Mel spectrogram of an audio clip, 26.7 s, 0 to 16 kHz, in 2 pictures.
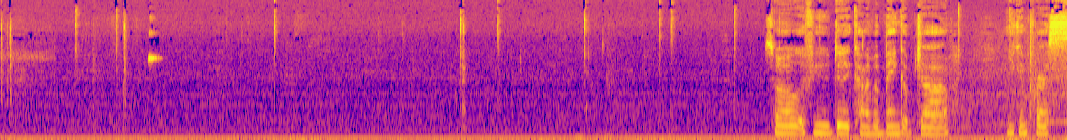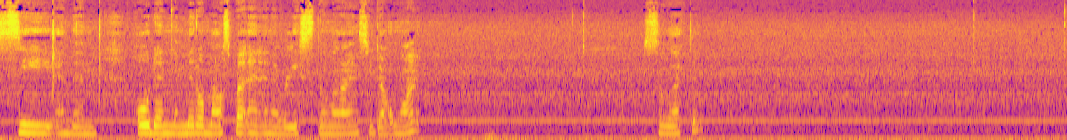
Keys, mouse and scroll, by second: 9.2 click, 14.0 c.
